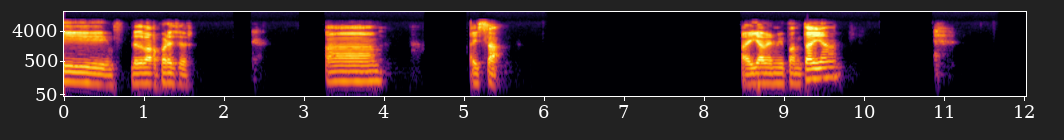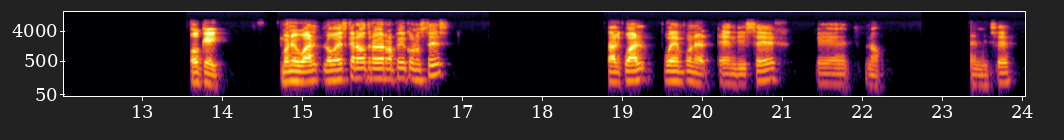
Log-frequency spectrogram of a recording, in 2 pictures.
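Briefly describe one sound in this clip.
A young man talks calmly into a microphone, in short bursts with pauses.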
